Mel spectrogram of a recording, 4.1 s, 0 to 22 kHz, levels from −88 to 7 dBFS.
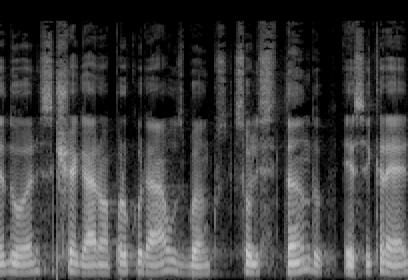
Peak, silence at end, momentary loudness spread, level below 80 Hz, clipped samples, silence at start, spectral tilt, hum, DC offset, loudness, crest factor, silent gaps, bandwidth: -2 dBFS; 0 s; 5 LU; -64 dBFS; under 0.1%; 0 s; -4 dB/octave; none; under 0.1%; -22 LUFS; 18 dB; none; 16.5 kHz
